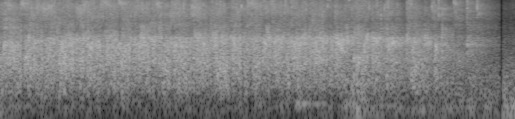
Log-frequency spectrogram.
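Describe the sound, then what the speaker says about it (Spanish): A seated audience at a book presentation in a cultural centre breaks into loud, dense applause that holds steady for several seconds before tapering off at the end. "pues les damos un aplauso"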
